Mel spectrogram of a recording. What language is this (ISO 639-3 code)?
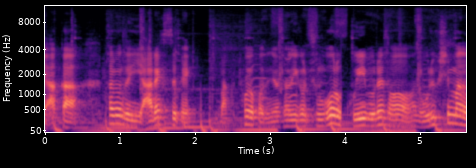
kor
